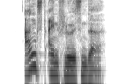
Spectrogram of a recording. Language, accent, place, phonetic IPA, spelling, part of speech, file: German, Germany, Berlin, [ˈaŋstʔaɪ̯nfløːsəndə], angsteinflößende, adjective, De-angsteinflößende.ogg
- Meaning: inflection of angsteinflößend: 1. strong/mixed nominative/accusative feminine singular 2. strong nominative/accusative plural 3. weak nominative all-gender singular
